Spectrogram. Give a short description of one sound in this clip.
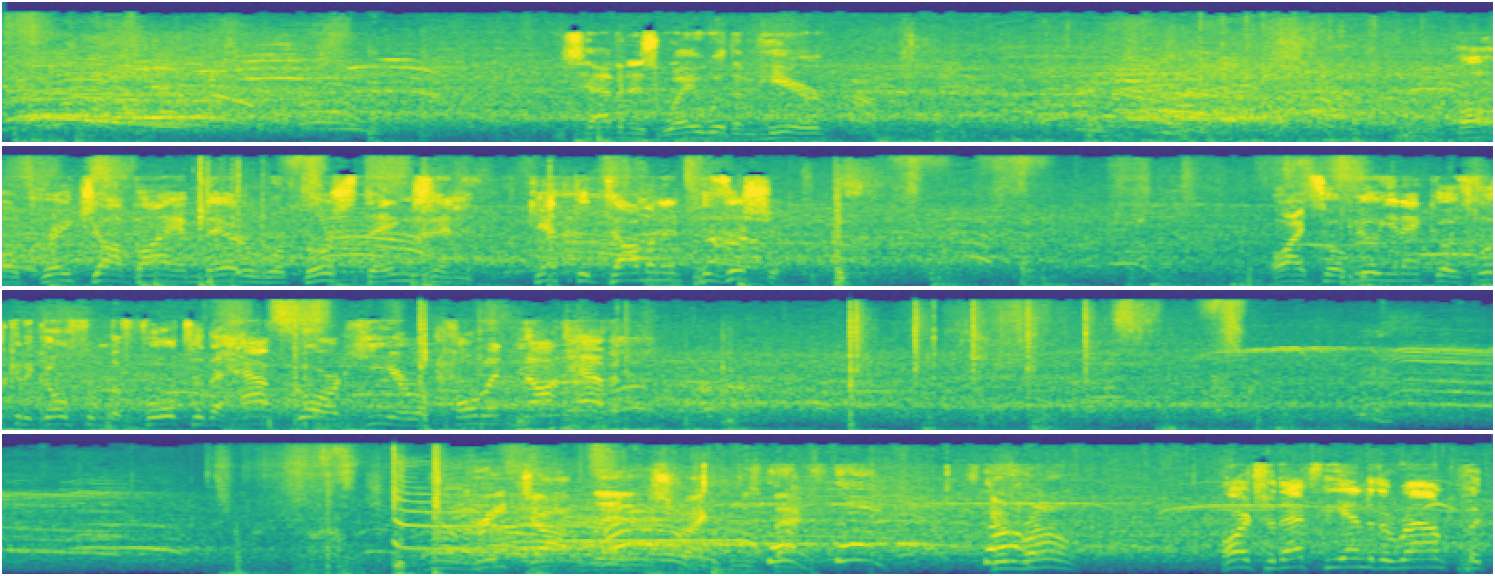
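A crowd cheers and roars.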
